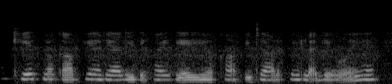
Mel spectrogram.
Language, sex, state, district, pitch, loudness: Hindi, female, Maharashtra, Sindhudurg, 215 Hz, -35 LUFS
